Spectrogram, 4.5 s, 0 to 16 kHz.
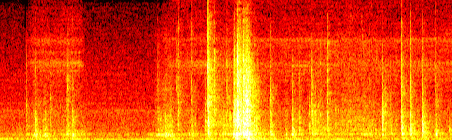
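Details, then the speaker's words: Magnavox ZV427MG9 DVD-VCR that spills and eats tape: loading clicks and short gear whirs, then a loud clattering eject with no spinning hum; the head cylinder motor does not run during tape load. "put a tape in it it loads it oh cylinder doesn't run that's not good"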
